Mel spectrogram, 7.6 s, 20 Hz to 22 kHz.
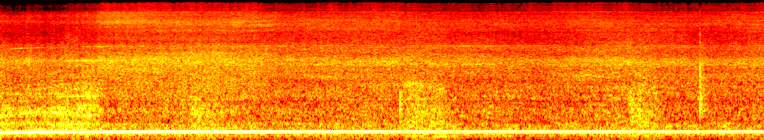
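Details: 1980 Hoover Constellation 867A floating vacuum, suppressor removed, being restored: steady, even high hum at one pitch, with no rattles or grinding; the motor sounds fine, so probably no motor teardown is needed beyond cleaning and perhaps a new diffuser sponge.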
